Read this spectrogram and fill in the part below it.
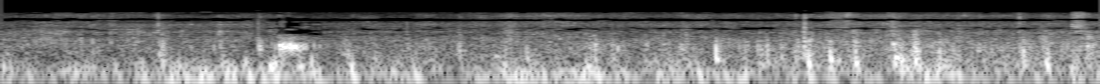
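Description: Water splashes under a small sailing boat's hull as it skims past.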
